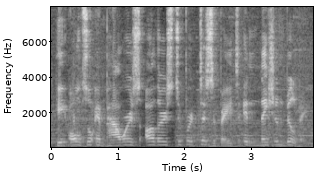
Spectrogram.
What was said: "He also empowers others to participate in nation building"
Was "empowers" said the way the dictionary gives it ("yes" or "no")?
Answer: yes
